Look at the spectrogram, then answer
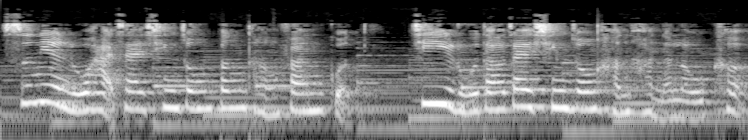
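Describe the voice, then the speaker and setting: Music plays in the background as a woman talks at a fairly slow pace with a high pitch and ordinary pitch variation. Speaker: TV drama commentator. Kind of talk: TV drama analysis narration.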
